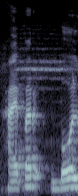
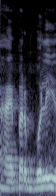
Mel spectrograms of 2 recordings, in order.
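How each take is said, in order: First: The word ends with a single syllable 'bol'. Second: The word ends with two syllables 'buh-lee'. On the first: The speaker calls it wrong. "हाइपर बोल नहीं होता" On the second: The speaker calls it right. "हाइपर बुली इसको पढ़ते हैं"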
